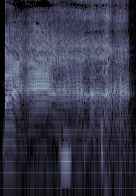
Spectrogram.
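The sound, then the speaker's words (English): A person with a hoarse voice from being sick imitates a sheep's bleat with one long, wavering, nasal 'baa' held for over two seconds, loud and harmonic-rich, with a rough, shaky quality throughout. “I always want to do this like a sheep.”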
